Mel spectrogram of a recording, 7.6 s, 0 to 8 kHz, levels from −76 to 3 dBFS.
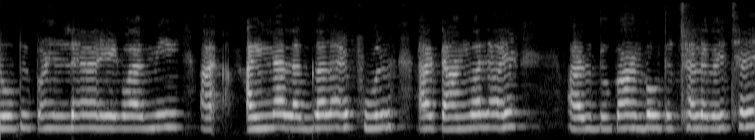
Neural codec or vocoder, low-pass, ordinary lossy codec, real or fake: codec, 44.1 kHz, 2.6 kbps, SNAC; 7.2 kHz; none; fake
